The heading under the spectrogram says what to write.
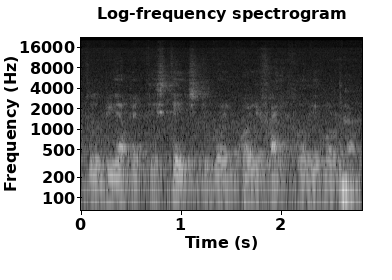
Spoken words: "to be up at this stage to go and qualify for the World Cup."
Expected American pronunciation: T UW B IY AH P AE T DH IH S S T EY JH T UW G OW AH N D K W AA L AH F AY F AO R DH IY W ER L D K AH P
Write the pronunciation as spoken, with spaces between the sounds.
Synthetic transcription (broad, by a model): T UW B IY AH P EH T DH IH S S T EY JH T UW G OW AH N K W AA L AH F AY F AO R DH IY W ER D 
